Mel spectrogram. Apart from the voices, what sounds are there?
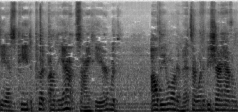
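None of the usual background noises is heard.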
